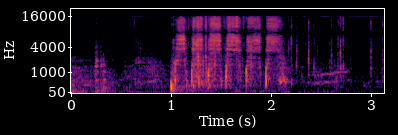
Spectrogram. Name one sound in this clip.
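A plastic food packet crinkles.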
